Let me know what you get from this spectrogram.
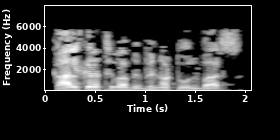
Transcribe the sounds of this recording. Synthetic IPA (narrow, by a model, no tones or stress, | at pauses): kalkeɾet̪ʰibabibʱinːɔʈolbaɾs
